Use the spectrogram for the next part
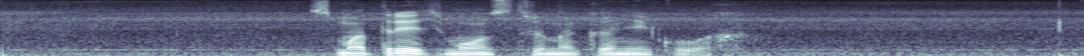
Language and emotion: Russian, neutral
